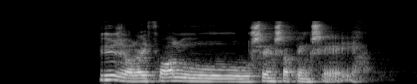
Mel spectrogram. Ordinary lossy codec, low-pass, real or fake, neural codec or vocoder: none; none; real; none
